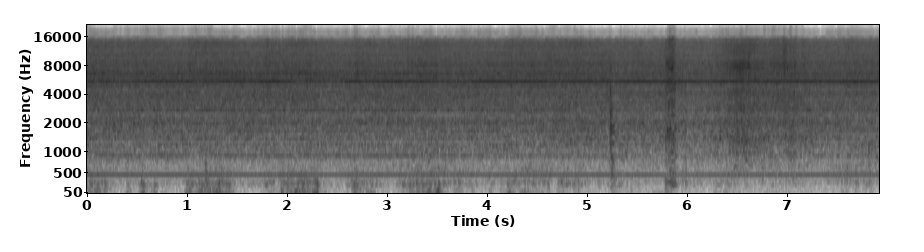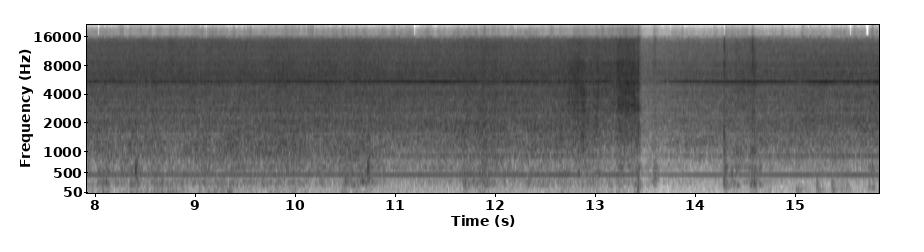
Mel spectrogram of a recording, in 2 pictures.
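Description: A vacuum cleaner roars loud and steady at close range, sucking up a mouse nest inside an abandoned old Mopar car left sitting over 20 years, with brief rattling changes as debris is pulled through and a short dip near the end.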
